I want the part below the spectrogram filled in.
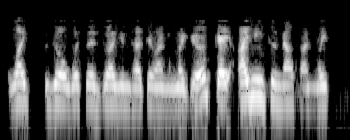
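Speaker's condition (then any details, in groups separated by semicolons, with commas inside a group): Cerebral palsy, mixed, moderate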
